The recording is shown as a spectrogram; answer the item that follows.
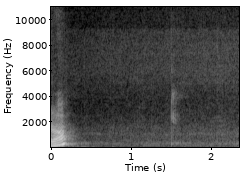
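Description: Plastic craft wire being handled during basket weaving: a faint, even background with one short, sharp click about one and a half seconds in, after a spoken word trails off at the start.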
